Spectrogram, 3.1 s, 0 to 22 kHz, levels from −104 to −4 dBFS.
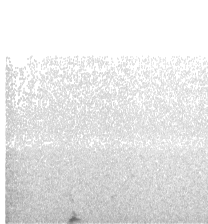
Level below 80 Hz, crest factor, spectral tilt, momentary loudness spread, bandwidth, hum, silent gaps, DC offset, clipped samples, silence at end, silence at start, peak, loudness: under -90 dBFS; 24 dB; -3 dB/octave; 15 LU; 16.5 kHz; none; none; under 0.1%; under 0.1%; 0 s; 0.1 s; -36 dBFS; -60 LUFS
